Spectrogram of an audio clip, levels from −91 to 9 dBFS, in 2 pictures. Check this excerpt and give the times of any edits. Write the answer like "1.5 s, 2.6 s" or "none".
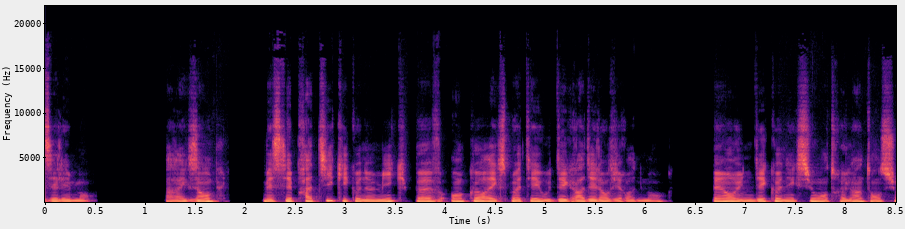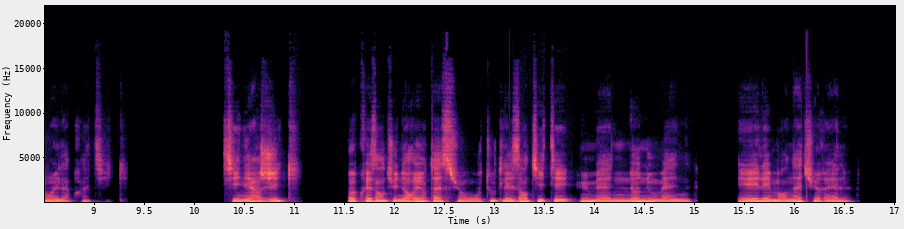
2.1 s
